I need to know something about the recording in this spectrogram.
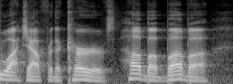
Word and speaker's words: Hubba Bubba: Hubba bubba. But Hubba Bubba is spelled like tuba, so it looks like Hooba Booba.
